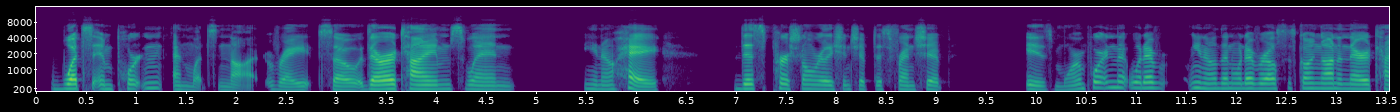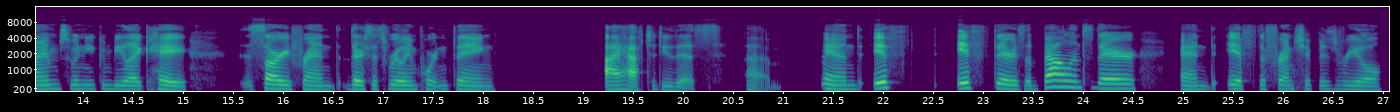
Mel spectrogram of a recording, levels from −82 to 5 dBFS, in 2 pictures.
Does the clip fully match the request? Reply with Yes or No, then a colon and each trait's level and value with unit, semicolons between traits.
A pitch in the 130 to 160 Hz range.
No: medium, 180 Hz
